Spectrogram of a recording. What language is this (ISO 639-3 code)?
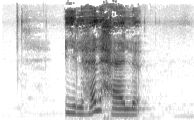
kab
